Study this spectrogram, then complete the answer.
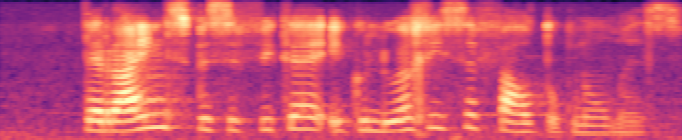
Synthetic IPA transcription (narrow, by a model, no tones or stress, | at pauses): dəɾɛjnspəsəfikəʔekuluəχisəfælˠtɔpnɑːmə̰s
